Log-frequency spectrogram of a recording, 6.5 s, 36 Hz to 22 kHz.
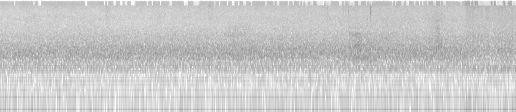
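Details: Honey bee swarm, the keepers' own bees, caught swarming on May 11, 2025 at a farm in Ontario, entering a box holding wax and used brood comb; a steady, dense droning hum fills the whole stretch without pause.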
